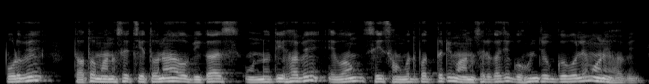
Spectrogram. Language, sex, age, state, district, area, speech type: Bengali, male, 18-30, West Bengal, Nadia, rural, spontaneous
